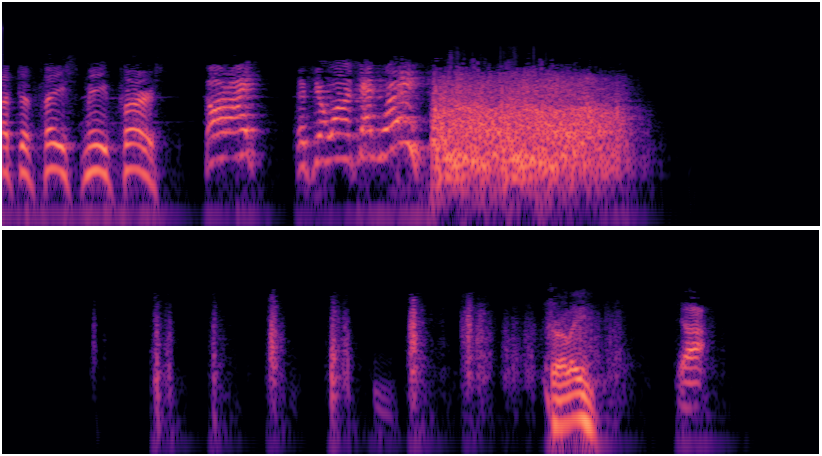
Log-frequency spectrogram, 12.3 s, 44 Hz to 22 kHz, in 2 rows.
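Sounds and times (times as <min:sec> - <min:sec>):
speech: 0:00.0 - 0:04.3, 0:10.2 - 0:11.5
gunshot in a western shootout: 0:03.2 - 0:04.9.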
